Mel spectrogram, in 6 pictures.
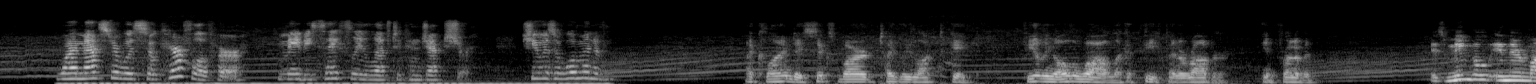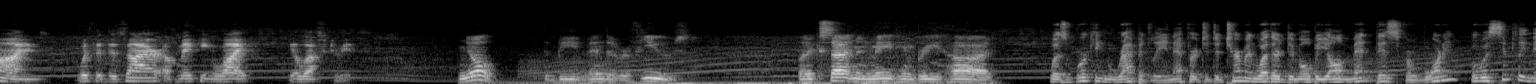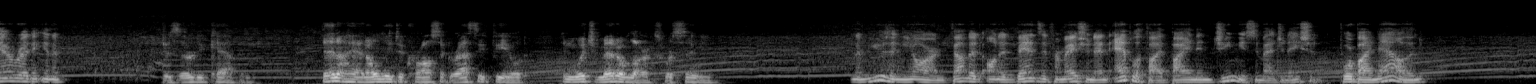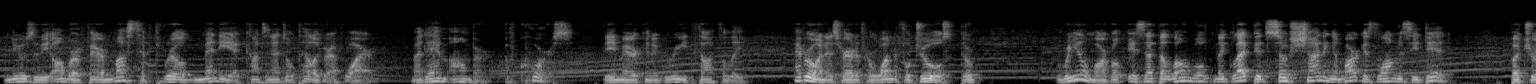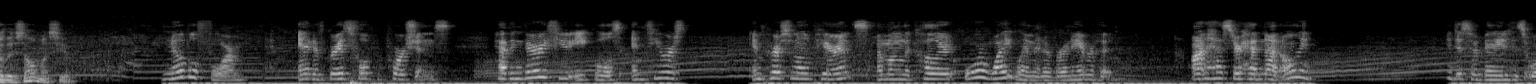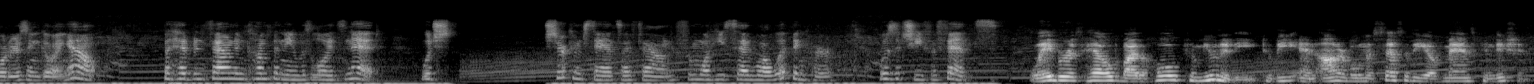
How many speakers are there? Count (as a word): five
